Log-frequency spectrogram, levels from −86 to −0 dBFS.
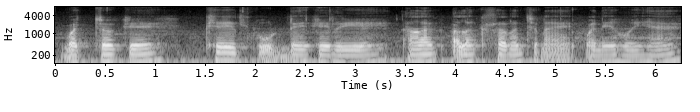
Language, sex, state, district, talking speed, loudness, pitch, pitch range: Hindi, male, Rajasthan, Jaipur, 115 wpm, -19 LUFS, 105 Hz, 100-105 Hz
